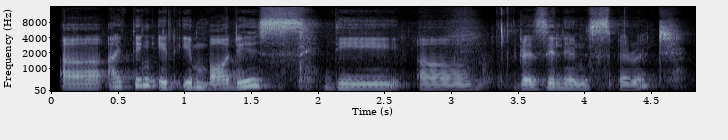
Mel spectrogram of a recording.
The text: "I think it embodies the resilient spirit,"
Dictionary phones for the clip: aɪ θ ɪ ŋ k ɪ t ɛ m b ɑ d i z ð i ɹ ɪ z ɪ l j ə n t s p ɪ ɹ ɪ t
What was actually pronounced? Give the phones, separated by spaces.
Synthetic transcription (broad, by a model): aɪ t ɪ ŋ k ɪ t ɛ m b ɑ d i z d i ɹ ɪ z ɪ l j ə n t s p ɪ ɹ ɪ t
